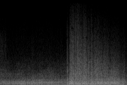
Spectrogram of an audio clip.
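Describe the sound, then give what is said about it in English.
Anti-aircraft gunfire and shells bursting around a low-flying plane as it sweeps in over a bridge: a steady engine drone, then a sudden loud burst partway through that keeps the noise louder and harsher to the end. “They start firing at the plane, many of the shots only missing it by a narrow margin.”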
